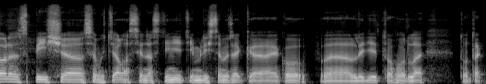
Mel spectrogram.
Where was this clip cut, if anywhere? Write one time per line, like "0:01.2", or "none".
none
